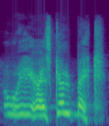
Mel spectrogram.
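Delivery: high, slow granny; calm old lady. Pretend.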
